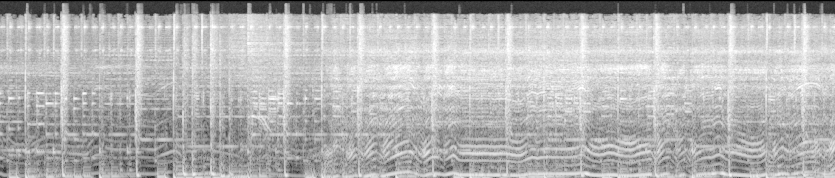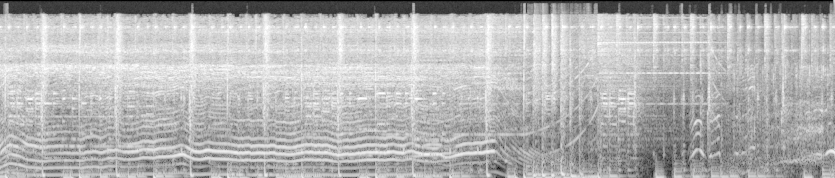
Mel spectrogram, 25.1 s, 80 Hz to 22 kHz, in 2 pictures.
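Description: Large 500-horsepower forestry harvester with a chainsaw head felling a giant tree with a 1.3-meter trunk, a continuous loud engine and saw roar with wavering pitch for over twenty seconds before briefly dropping off near the end.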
